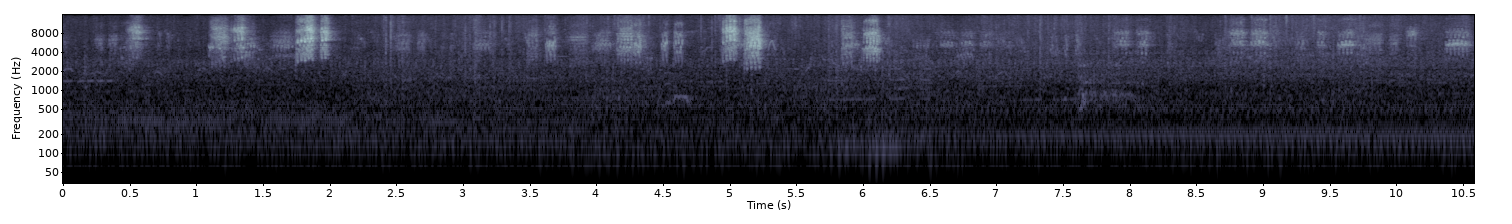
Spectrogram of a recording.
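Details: White-cheeked starlings feeding and quickly eating everything up: scattered harsh, noisy screechy bursts, two louder clusters near the start and middle, over a steady low hum.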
